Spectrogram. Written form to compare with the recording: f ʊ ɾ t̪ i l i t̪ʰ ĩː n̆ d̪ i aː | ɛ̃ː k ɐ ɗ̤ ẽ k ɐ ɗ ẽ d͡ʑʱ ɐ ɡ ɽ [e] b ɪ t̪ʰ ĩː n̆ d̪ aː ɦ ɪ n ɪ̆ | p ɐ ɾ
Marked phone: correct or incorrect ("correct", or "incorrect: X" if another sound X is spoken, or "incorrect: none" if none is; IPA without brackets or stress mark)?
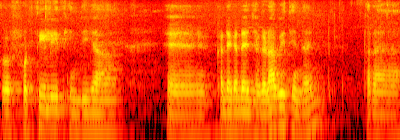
incorrect: a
